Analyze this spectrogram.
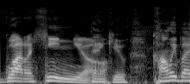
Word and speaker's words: Guadagnino: time and I can't say his name Luca Guadagnino guada Heaney oh thank you Holly by your name is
